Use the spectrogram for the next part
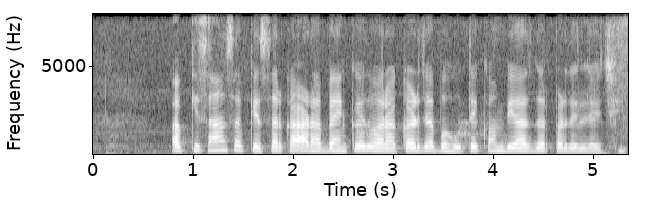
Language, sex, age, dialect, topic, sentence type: Magahi, female, 46-50, Western, agriculture, statement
